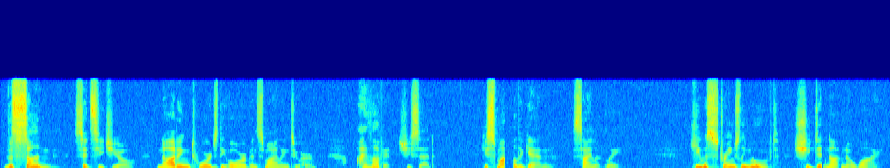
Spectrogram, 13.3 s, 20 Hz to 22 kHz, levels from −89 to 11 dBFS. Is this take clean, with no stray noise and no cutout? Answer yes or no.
no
